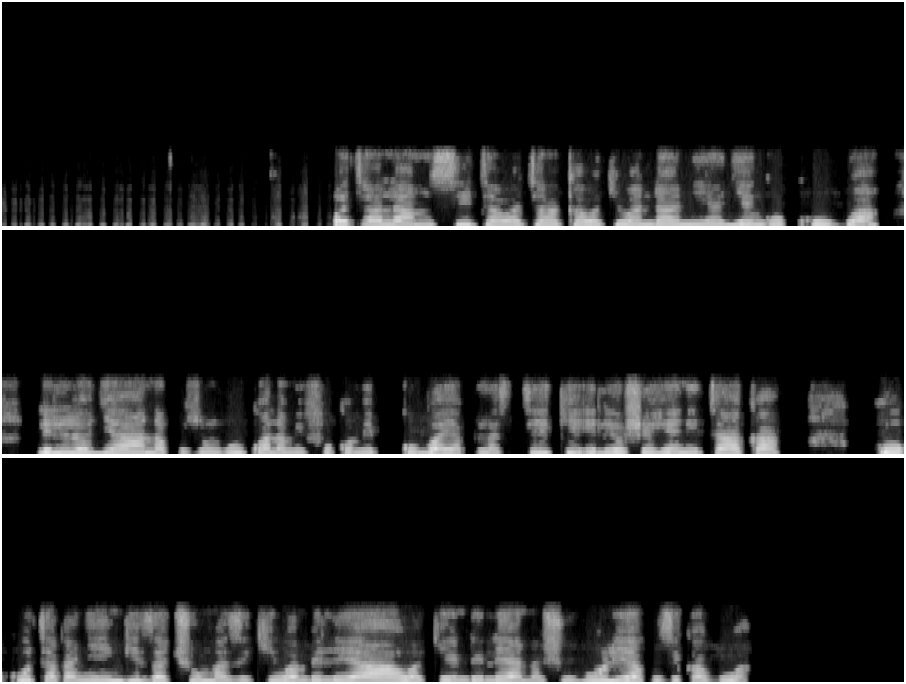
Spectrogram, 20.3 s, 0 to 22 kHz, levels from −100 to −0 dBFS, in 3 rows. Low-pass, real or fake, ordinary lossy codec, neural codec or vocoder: 7.2 kHz; real; Opus, 24 kbps; none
